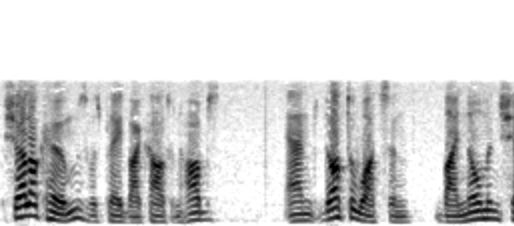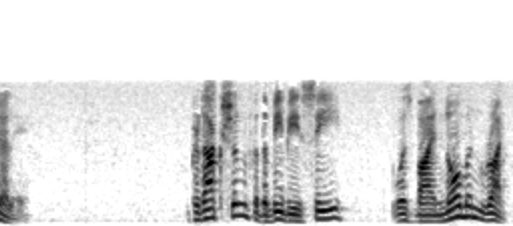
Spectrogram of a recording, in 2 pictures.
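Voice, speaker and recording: A man's voice: mid-range voice, sing-song, slightly rough. A man making formal announcements for a radio drama. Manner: measured, formal. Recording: lo-fi old radio recording.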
